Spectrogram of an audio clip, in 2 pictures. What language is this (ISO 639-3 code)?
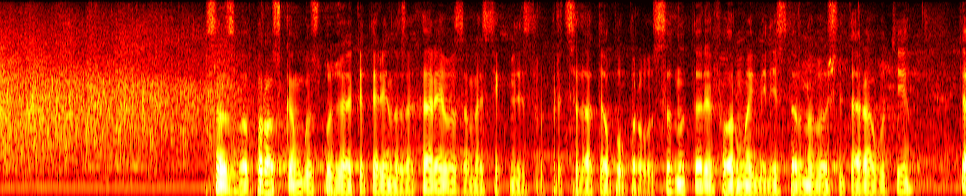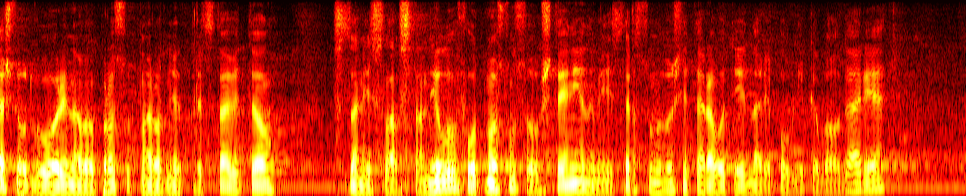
bul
